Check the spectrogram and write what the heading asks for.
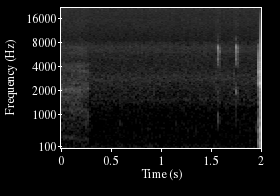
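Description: Near silence, broken by two quick, faint computer mouse clicks near the end as an item is selected in the software.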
